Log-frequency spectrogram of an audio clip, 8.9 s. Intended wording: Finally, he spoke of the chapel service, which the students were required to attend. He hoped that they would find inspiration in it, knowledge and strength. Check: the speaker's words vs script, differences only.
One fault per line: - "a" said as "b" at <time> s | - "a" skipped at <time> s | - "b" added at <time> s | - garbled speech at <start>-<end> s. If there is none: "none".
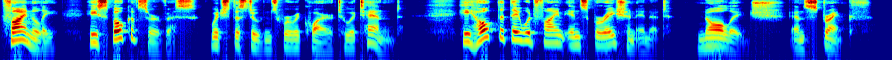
- "the chapel" skipped at 1.4 s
